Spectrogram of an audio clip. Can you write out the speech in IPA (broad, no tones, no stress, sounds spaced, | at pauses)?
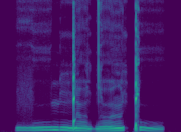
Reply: β u m ŋ͡ǃ ɛ̃ dˤ œ̃ ǃ u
